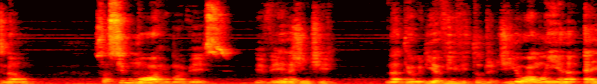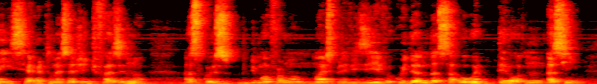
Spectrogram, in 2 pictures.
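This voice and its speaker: A Brazilian man reflects out loud in a casual vlog style, earnest and halting. His voice is very dark and creaky. It is picked up from a distance with clear room echo. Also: medium pitch. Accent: Brazilian Portuguese. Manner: earnest, halting, with frequent tag questions. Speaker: vlogger sharing daily reflections. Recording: echoey, distant mic, faint background noise.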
